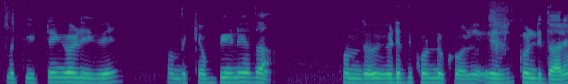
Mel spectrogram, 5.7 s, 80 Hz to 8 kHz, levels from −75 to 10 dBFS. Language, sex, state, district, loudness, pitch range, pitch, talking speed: Kannada, male, Karnataka, Raichur, -26 LUFS, 145-160 Hz, 150 Hz, 75 wpm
